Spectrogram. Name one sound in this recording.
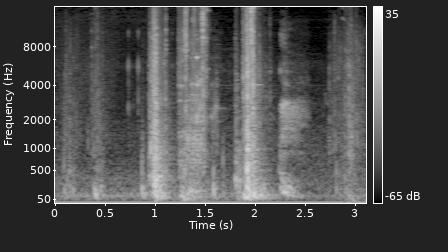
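A metal case lid clicks open.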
